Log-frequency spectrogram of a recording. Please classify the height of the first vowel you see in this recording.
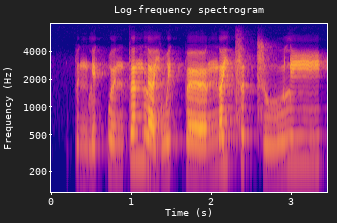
high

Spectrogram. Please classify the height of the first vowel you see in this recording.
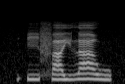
high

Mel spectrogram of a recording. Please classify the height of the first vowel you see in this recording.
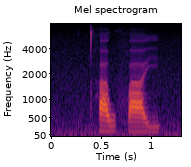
low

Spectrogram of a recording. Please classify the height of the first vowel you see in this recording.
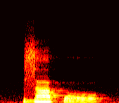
low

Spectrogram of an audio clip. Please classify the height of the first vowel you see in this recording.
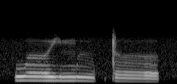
mid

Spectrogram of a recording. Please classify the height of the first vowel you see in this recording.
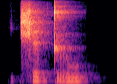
mid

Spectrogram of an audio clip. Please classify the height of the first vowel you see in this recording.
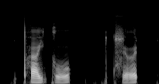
low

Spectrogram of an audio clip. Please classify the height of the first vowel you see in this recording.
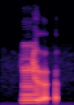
high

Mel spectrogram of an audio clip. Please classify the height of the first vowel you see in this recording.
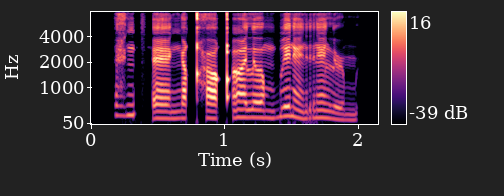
low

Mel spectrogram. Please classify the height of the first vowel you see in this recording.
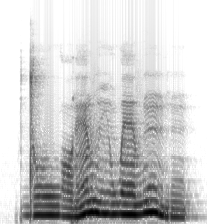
mid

